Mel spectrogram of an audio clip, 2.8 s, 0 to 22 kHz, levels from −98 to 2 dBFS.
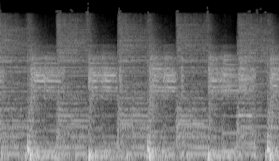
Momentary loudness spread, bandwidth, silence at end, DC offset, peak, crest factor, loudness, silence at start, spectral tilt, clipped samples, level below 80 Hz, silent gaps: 3 LU; 17.5 kHz; 0 s; under 0.1%; -6 dBFS; 18 dB; -24 LUFS; 0 s; -4 dB/octave; under 0.1%; -32 dBFS; none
